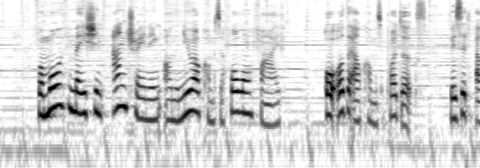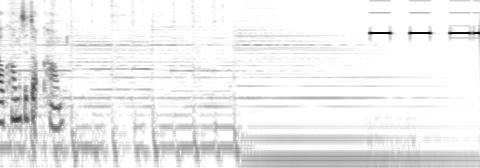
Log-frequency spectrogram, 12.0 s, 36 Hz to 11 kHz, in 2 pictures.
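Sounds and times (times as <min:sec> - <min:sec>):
loud high electronic beeps: 0:10.6 - 0:12.0.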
